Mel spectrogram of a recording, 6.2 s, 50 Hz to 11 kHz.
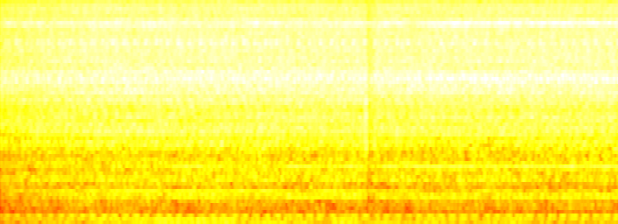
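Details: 2007 Nissan Murano 3.5L V6 after replacing the cylinder 3 ignition coil, which was behind the intake manifold: smooth, even idle with a steady low rumble and no stumbles; the cylinder 3 misfire is cured.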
